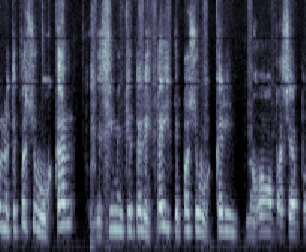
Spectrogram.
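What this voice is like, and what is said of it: Put-on regional Argentine accent. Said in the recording (Spanish): “Te sale bien, ¿eh?... yo soy bueno para los acentos”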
